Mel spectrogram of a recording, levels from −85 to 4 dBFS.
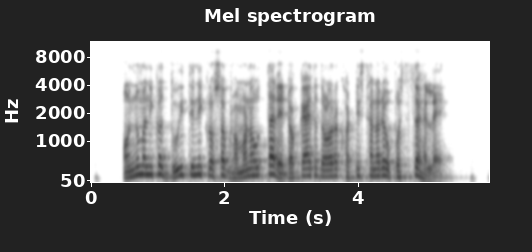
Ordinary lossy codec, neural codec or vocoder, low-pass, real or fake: Opus, 32 kbps; codec, 16 kHz, 16 kbps, FunCodec, trained on LibriTTS, 50 frames a second; 7.2 kHz; fake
